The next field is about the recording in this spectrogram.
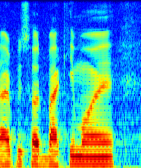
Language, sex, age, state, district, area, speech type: Assamese, male, 30-45, Assam, Sonitpur, urban, spontaneous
